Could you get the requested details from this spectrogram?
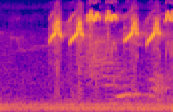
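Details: Female cinereous tit calling the male, a call used to make males sing: about seven rapid, high, ringing chirps with upward-sweeping pitch, evenly spaced in one short burst.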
